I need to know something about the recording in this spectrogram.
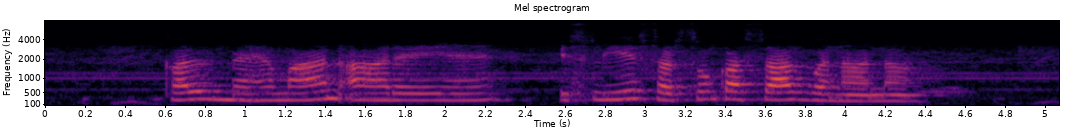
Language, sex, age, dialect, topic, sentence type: Hindi, female, 18-24, Kanauji Braj Bhasha, agriculture, statement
